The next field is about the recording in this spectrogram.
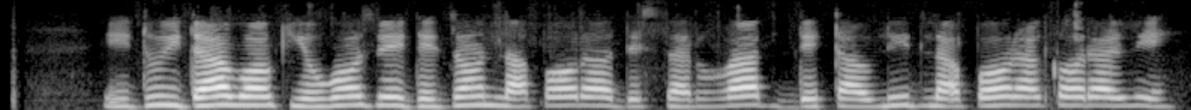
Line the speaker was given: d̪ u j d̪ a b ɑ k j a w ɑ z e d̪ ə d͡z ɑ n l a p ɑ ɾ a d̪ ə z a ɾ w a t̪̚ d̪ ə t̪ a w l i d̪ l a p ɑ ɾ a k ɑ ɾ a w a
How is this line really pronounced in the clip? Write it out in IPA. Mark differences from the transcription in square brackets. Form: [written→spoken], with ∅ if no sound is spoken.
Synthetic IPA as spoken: d̪ u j d̪ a [b→w] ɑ k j a w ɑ z e d̪ ə d͡z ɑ n l a p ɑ ɾ a d̪ ə [z→s] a ɾ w a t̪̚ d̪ ə t̪ a w l i d̪ l a p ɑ ɾ a k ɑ ɾ a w [a→i]

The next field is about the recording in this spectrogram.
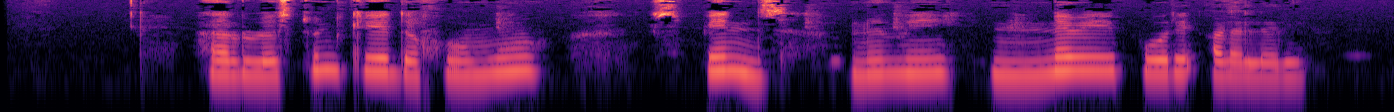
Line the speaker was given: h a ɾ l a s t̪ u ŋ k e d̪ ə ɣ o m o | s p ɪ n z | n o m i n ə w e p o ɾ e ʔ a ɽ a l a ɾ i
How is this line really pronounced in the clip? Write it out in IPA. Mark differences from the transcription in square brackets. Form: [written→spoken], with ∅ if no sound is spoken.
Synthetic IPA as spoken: h a ɾ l a s t̪ u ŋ k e d̪ ə [ɣ→x] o m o | s p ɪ n z | n [o→u] m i n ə w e p o ɾ e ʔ a ɽ a l a ɾ i

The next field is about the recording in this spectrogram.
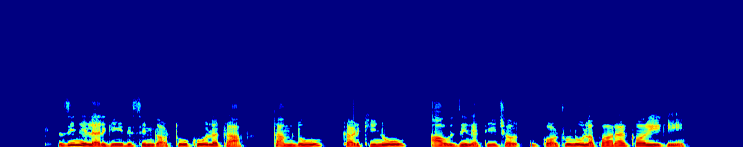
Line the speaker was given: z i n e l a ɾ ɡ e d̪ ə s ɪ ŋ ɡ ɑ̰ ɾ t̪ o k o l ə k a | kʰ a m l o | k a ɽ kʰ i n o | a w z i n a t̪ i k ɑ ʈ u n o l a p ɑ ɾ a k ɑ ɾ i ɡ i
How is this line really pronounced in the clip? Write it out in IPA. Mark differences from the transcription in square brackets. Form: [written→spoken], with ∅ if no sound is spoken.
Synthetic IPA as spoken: z i n e l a ɾ ɡ e d̪ ə s ɪ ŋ ɡ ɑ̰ ɾ t̪ o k o l ə k a | [kʰ→k] a m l o | k a ɽ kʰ i n o | a w z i n a t̪ i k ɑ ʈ u n o l a p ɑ ɾ a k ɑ ɾ [i→e] ɡ i

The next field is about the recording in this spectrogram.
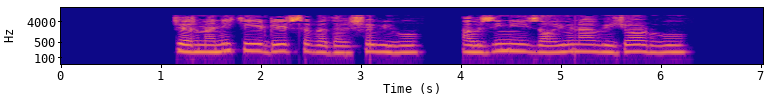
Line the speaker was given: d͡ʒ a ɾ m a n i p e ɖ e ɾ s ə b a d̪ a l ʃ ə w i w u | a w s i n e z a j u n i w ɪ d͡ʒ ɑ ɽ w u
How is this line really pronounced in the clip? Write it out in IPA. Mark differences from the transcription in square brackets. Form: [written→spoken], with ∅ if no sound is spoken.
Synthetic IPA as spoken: d͡ʒ a ɾ m a n i [p→k] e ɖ e ɾ s ə b a d̪ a l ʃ ə w i w u | a w [s→z] i n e z [a→ɑ] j u n [i→a] w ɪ d͡ʒ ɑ ɽ w u

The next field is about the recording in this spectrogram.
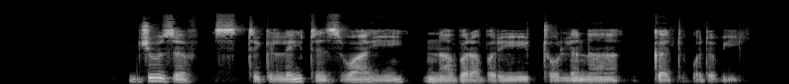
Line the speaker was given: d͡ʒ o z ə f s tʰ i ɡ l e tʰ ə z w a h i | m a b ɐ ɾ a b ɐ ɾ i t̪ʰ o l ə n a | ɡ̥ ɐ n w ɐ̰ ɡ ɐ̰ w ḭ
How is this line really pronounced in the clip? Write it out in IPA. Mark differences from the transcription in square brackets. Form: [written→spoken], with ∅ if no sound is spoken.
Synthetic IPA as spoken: d͡ʒ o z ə f s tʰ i ɡ l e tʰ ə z w a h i | [m→n] a b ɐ ɾ a b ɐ ɾ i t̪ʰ o l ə n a | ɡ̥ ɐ [n→d] w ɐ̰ [ɡ→d] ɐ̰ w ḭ

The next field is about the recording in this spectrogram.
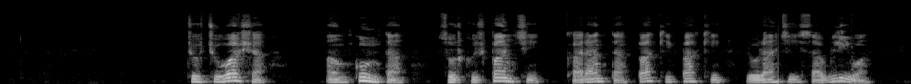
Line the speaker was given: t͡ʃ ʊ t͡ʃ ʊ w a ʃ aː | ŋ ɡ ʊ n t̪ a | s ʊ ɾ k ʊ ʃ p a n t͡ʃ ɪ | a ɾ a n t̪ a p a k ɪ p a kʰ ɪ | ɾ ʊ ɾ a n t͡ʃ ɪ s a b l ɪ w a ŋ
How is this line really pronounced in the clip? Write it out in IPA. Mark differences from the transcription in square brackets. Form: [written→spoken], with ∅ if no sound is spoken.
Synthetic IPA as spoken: t͡ʃ ʊ t͡ʃ ʊ w a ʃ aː | ŋ [ɡ→k] ʊ n t̪ a | s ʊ ɾ k ʊ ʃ p a n t͡ʃ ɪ | a ɾ a n t̪ a p a k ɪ p a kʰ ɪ | ɾ ʊ ɾ a n t͡ʃ ɪ s a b l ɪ w a ŋ

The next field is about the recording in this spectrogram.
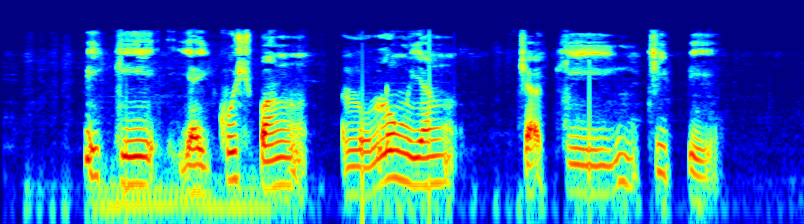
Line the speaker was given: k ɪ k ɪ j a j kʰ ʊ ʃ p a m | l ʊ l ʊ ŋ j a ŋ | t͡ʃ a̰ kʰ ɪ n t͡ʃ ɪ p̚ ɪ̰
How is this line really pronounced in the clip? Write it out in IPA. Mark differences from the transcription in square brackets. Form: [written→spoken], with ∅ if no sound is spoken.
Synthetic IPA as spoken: [k→p] ɪ k ɪ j a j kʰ ʊ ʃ p a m | l ʊ l ʊ ŋ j a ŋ | t͡ʃ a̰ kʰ ɪ n t͡ʃ ɪ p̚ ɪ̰

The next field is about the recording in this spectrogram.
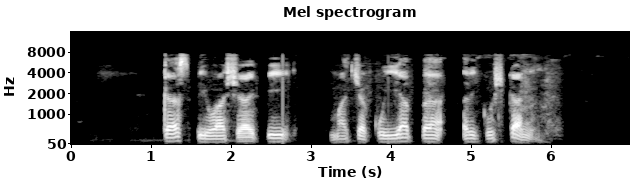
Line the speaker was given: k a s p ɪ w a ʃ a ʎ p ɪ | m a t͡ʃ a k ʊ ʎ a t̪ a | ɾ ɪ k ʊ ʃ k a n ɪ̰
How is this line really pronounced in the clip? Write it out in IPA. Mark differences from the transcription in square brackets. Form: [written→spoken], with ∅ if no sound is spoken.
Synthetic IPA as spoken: k a s p ɪ w a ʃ a [ʎ→j] p ɪ | m a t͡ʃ a k ʊ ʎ a t̪ a | ɾ ɪ k ʊ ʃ k a n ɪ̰

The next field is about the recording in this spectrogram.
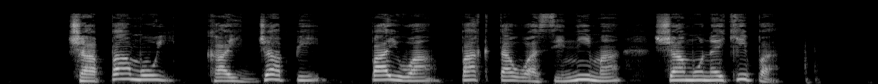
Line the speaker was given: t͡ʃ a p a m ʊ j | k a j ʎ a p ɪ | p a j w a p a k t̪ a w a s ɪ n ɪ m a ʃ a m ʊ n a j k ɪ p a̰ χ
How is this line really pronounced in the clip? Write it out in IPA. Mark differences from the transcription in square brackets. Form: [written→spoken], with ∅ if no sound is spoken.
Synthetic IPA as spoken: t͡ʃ a p a m ʊ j | k a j ʎ a p ɪ | p a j w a p a k t̪ a w a s ɪ n ɪ m a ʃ a m ʊ n a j k ɪ p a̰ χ

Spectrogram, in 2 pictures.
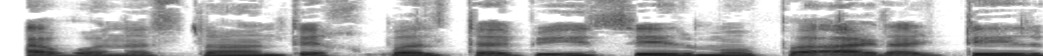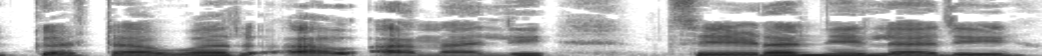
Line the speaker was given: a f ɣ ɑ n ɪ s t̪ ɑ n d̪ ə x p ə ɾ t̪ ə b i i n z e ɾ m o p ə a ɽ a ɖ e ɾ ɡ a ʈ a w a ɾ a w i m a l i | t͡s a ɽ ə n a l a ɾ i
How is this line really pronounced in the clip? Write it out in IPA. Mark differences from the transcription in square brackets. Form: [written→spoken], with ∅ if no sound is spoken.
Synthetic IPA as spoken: a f ɣ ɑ n ɪ s t̪ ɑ n d̪ ə x p ə [ɾ→l] t̪ [ə→a] b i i [n→∅] z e ɾ m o p ə a ɽ a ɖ e ɾ ɡ a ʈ a w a ɾ a w [i→a] m a l i | t͡s [a→e] ɽ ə n [a→e] l a ɾ i

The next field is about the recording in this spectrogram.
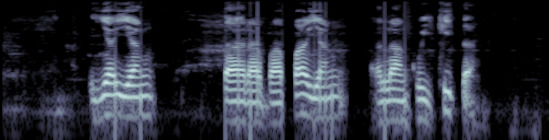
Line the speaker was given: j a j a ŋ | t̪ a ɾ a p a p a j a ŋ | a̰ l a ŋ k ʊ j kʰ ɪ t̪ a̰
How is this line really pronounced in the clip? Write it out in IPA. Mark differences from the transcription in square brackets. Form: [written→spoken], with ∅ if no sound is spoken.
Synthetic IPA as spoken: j a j a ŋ | t̪ a ɾ a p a p a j a ŋ | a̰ l a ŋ k ʊ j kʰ ɪ t̪ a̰

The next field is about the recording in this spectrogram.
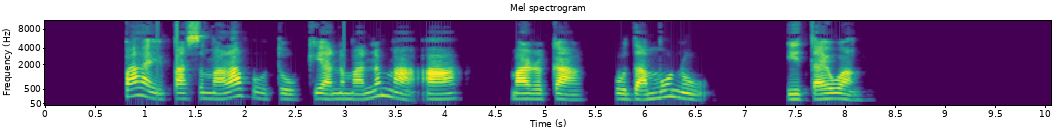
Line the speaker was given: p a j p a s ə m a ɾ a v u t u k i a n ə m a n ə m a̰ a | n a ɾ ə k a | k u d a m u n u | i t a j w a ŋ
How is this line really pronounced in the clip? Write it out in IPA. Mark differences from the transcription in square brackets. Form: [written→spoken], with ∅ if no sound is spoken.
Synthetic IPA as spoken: p a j p a s ə m a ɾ a v u t u k i a n ə m a n ə m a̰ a | [n→m] a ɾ ə k a | k u d a m u n u | i t a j w a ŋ

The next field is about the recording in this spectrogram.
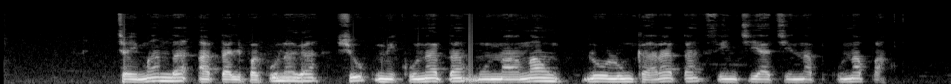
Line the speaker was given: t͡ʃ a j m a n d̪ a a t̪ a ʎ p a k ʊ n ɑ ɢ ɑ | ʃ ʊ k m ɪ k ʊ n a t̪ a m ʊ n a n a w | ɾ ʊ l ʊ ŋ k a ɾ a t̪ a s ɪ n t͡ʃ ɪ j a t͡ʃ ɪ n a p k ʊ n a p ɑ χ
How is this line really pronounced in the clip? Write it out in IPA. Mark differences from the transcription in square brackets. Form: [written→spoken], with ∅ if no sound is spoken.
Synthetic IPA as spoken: t͡ʃ a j m a n d̪ a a t̪ a ʎ p a k ʊ n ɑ ɢ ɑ | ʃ ʊ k m ɪ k ʊ n a t̪ a m ʊ n a n a w | [ɾ→l] ʊ l ʊ ŋ k a ɾ a t̪ a s ɪ n t͡ʃ ɪ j a t͡ʃ ɪ n a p k ʊ n a p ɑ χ

